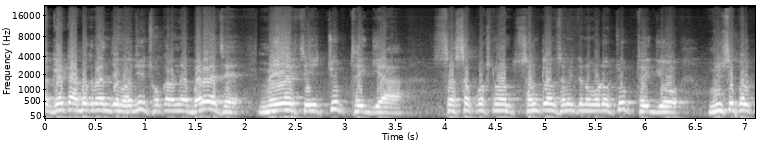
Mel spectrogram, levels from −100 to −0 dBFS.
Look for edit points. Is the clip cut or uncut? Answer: cut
